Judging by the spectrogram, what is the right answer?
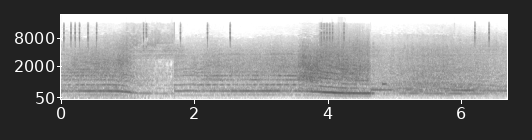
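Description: Race car in a sim racing GT championship at Spa-Francorchamps, engine screaming through upshifts with pitch dropping at each change, loud and close with no talking.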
